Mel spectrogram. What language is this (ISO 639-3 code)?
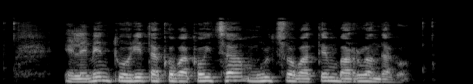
eus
